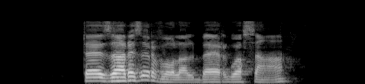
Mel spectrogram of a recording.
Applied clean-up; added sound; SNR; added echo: neural mask model Resemble Enhance denoiser.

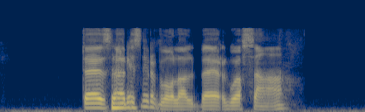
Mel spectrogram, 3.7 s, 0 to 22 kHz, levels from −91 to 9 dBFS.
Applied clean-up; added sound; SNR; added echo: neural diffusion model UNIVERSE++.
